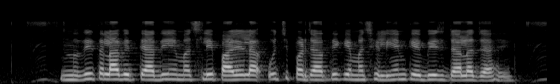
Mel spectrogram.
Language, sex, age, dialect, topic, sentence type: Magahi, female, 31-35, Western, agriculture, statement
